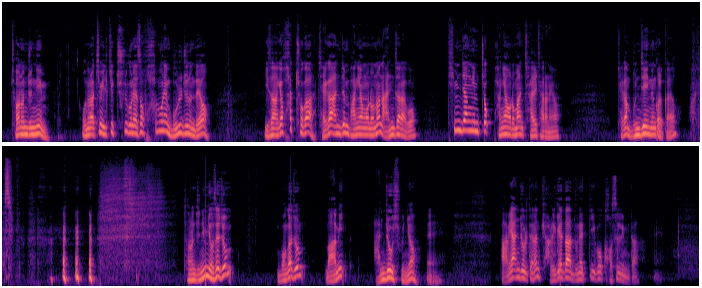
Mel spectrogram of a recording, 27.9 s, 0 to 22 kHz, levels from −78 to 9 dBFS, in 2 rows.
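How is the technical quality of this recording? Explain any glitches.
The recording has two kinds of glitch: three brief dropouts to dead silence, and a sudden loss of brightness near the end.

At 18.02 s and 19.72 s, then from 25.10 to 25.12 s, the sound drops out: the first two are heard as ticks or dips, the third as a short hole. These are blocks of digital silence: 10 ms, 10 ms and 20 ms of sound replaced by silence.

From 23.73 s to the end, after an 80 ms silence, the speech turns duller, with nothing above 9.8 kHz and a faint new noise floor about 50 dB down, at much the same level. The likely cause is the input switching to a poorer device with a narrower band.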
